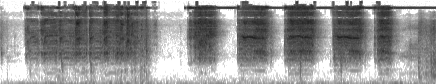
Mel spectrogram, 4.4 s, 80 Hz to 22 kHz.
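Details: 9imod BLS-HV60MG 60kg direct-power servo under load, full sweep: repeated high-pitched buzzing whirs with gritty edge, noisy gear train; cause unconfirmed.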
